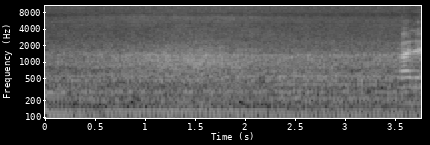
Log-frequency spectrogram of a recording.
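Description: A Ford Explorer ST with a 3.0L twin-turbo V6 idles close by, a steady, even low drone that holds throughout, with a brief higher tone near the end.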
